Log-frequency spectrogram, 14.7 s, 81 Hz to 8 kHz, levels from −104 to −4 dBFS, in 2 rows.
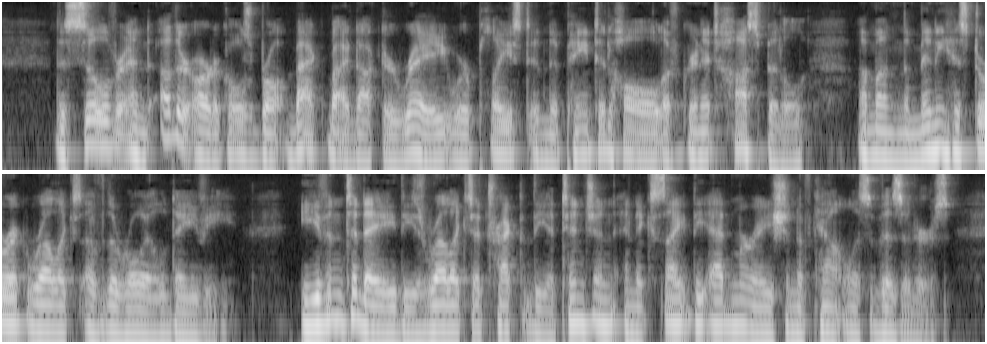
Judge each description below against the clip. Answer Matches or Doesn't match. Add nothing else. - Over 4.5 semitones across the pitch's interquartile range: Doesn't match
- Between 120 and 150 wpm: Doesn't match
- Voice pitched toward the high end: Doesn't match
